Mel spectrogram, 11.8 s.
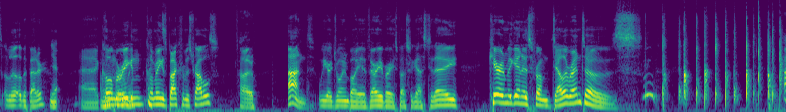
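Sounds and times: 
speech: 0.0 - 9.8
person clapping hands: 9.6 - 11.7.

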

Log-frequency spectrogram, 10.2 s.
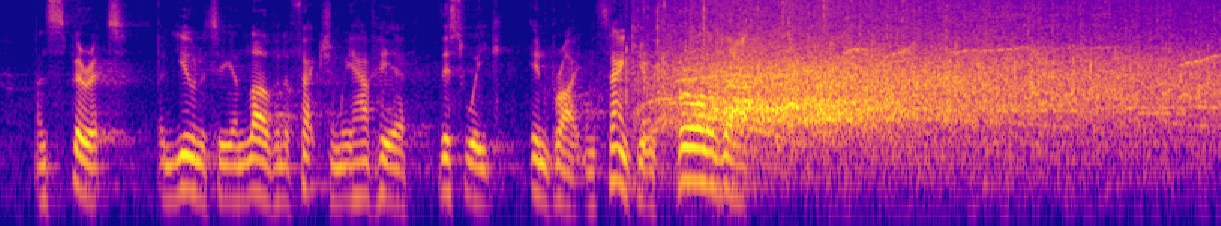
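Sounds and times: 
speech: 0.3 - 6.4
thunderous conference applause from a large crowd: 5.2 - 10.1.

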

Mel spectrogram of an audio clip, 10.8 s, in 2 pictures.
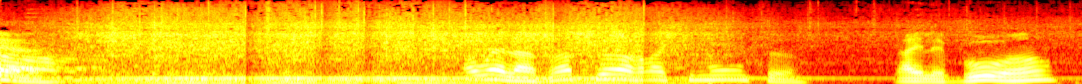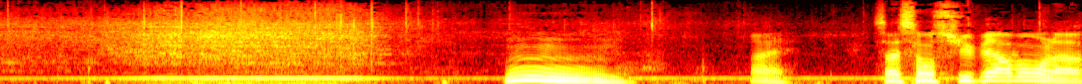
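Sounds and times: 
coffee roaster cooling tray churning beans: 0.0 - 10.8
coffee roaster motor hum: 0.0 - 10.8
speech: 2.4 - 5.4, 7.9 - 8.6, 9.2 - 10.8.

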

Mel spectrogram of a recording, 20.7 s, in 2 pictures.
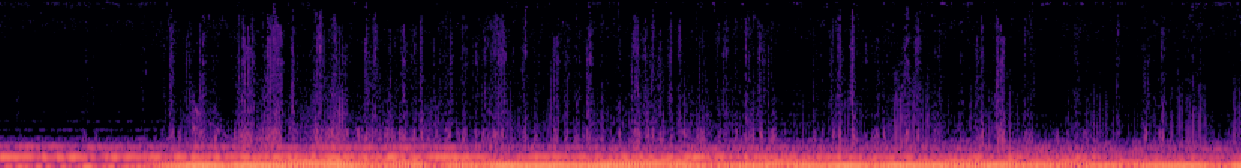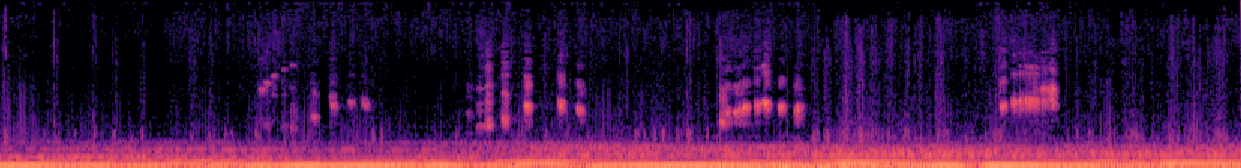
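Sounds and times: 
deep rumbling drone: 0.0 - 20.6
layered low hum: 0.4 - 20.6
warbling creature-like calls: 12.5 - 13.4, 14.2 - 15.3, 16.4 - 17.2, 18.7 - 19.2.

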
